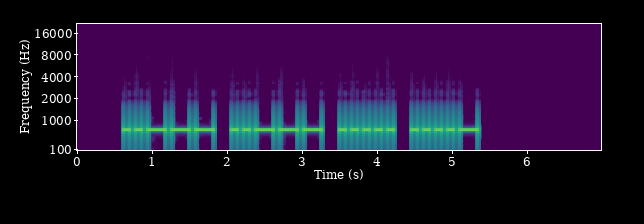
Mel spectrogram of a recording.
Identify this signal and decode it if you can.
Morse code, heard as a keyed tone, about 15 wpm, 700 Hz. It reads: 2254
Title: Common Cut Numbers - 4-Digit 15wpm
